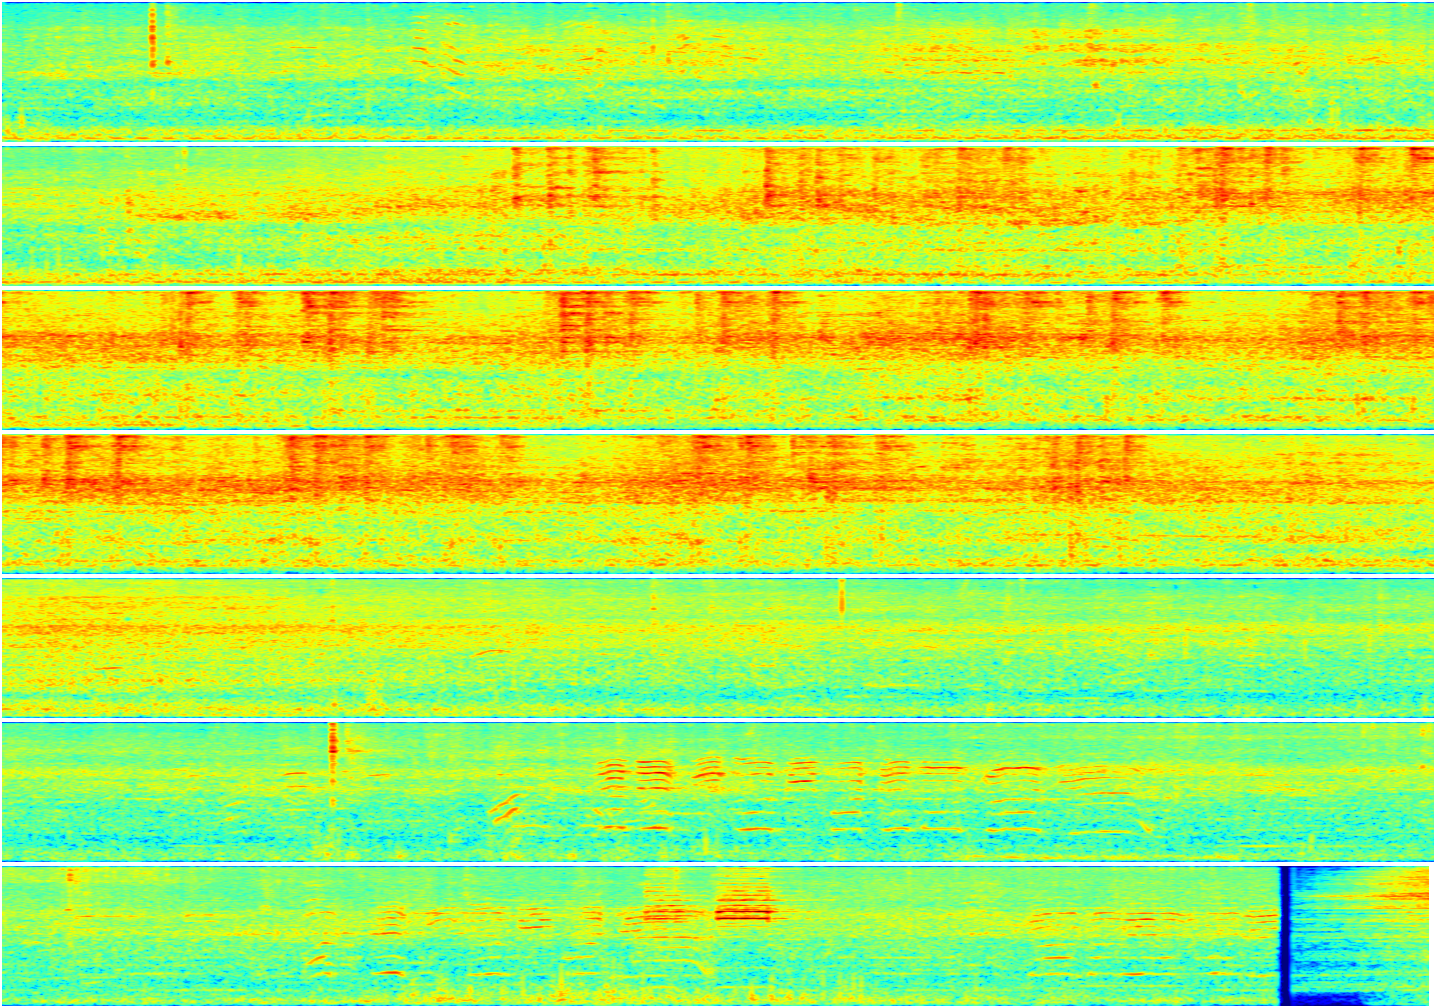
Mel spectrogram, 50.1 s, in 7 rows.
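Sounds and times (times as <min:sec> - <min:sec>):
locomotive engine drone: 0:00.0 - 0:38.7, 0:39.8 - 0:45.8
train wheels clicking over rail joints: 0:05.2 - 0:28.2.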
